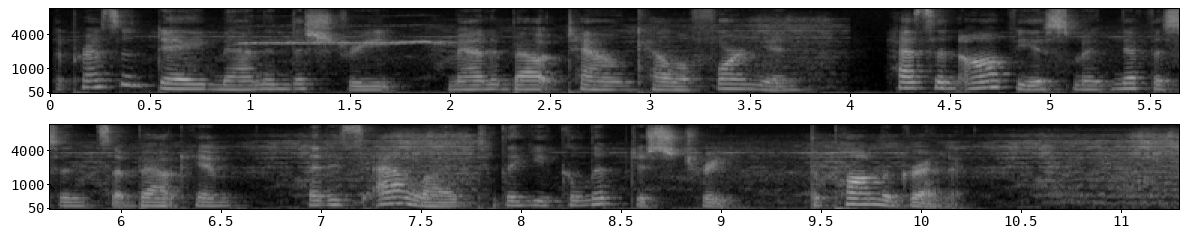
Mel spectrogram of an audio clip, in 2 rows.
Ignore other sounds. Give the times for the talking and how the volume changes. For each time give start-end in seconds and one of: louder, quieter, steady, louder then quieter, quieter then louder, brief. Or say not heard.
0.0-10.2 steady.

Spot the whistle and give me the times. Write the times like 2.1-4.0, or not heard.
0.8-2.1.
